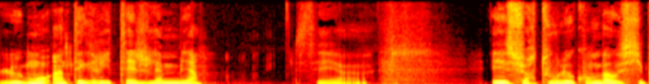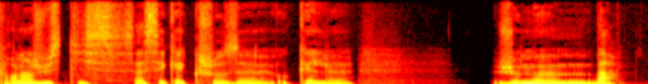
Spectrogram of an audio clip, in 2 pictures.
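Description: A woman speaks with a dark, mellow tone at a fairly low pitch, in a monotone, flat way at a fairly slow pace with long, frequent pauses, on a very clean recording with a silent background and a dry, close sound with no echo. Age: 20s. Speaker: theatre director and actress. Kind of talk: radio interview. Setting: radio studio. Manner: hesitant, many fillers.

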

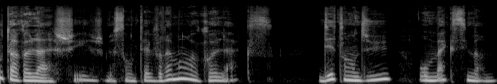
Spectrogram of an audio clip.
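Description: At a very slow pace, a woman with a medium pitch and ordinary pitch variation speaks in a somewhat breathy voice, the sound dry and close with no echo. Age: 60s. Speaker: host's mother, burnout survivor. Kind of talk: personal testimony.

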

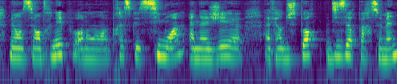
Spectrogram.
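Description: A woman's dark, mellow tone in a very clean recording with a silent background. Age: 20s. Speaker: environmental association co-founder, swimmer. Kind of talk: radio interview. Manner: hesitant, with frequent fillers.

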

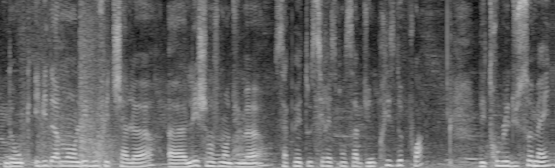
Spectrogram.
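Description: Noticeable background noise sits behind a woman speaking in a medium pitch with ordinary pitch variation. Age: 40s. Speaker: fitness method creator, former professional dancer. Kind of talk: guided exercise; interview. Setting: café. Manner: halting.

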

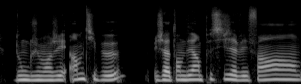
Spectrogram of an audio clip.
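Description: A woman talks at a fairly quick pace, her pitch medium and her tone dark and mellow. The sound is dry and close, with no echo. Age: 20s. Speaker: content creator and author. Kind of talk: radio interview. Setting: radio studio.

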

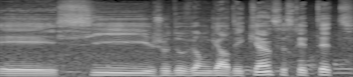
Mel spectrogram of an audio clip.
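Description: Very slow speech with ordinary pitch variation sits over noticeable background noise. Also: man. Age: 60s. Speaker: listener. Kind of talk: recorded listener message.

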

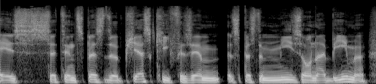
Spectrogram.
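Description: In a dry, close sound with no echo, a man with an American accent speaks at a moderate pace with a fairly low pitch. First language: English (speaking French). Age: 40s. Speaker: comedian. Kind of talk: radio interview. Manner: halting.

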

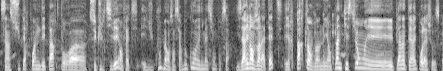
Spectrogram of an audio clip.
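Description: This man's fairly high voice moves at a fairly quick pace with lively intonation and hardly any pauses. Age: 40s. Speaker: compost workshop facilitator. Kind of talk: interview. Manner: hesitant, many fillers.

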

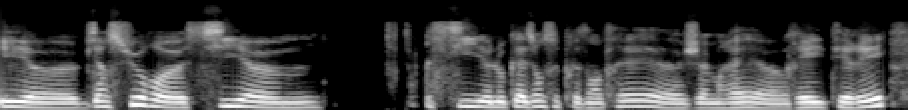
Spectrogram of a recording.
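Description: With a dark, mellow tone and ordinary pitch variation, the speech moves at a very slow pace with long, frequent pauses. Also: woman, fairly low pitch for a woman. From France. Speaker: author and podcaster. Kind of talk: interview. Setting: phone call. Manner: halting, many fillers and repetitions.

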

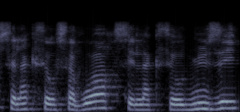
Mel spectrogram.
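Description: A woman speaks with fairly even intonation. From France, Cantal. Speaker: botanical gilder, craftswoman. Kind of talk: radio interview. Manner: halting.

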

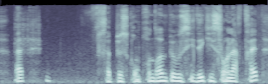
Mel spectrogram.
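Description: Her voice is very deep and low, with a dark, mellow tone. This woman's intonation stays fairly even. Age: 80s+. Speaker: hospital visiting volunteer. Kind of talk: testimony.

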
